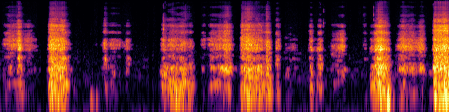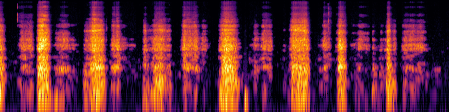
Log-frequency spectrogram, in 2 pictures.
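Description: Heavy breathing after exertion in Beat Saber, a string of loud, close gasps and panting breaths coming in uneven bursts with short pauses between them.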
